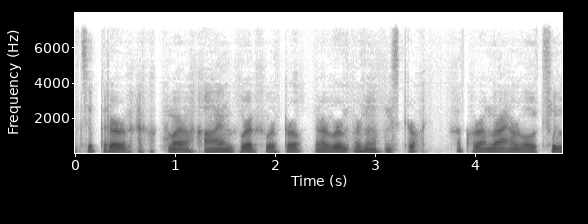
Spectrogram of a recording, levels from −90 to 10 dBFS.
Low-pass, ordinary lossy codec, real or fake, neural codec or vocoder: 7.2 kHz; none; fake; codec, 16 kHz, 0.5 kbps, FreqCodec, larger model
